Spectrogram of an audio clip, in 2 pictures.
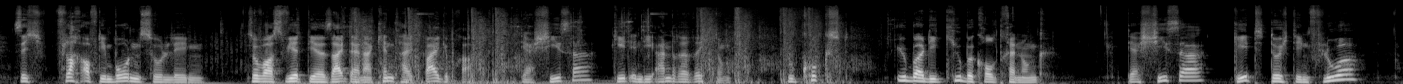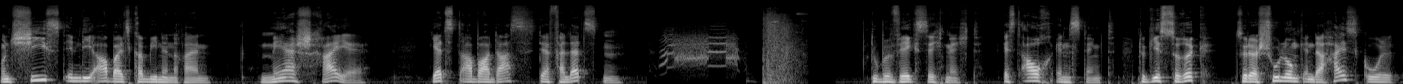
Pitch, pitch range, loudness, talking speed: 125 Hz, 110-155 Hz, -20 LUFS, 135 wpm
